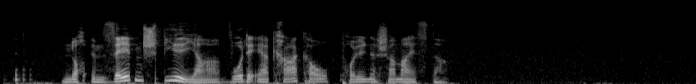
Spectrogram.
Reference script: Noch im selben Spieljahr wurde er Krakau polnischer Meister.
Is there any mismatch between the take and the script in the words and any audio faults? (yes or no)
no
